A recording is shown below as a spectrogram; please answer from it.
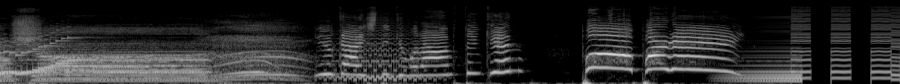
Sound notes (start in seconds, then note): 1.2 gasping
